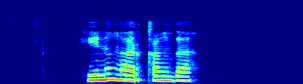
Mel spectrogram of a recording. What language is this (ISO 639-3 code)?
bak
